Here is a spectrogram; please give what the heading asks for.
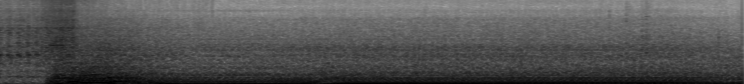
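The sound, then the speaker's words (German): A car pulls away and accelerates on a long drive. The engine rumble swells and its pitch climbs, then settles into a loud, steady drone, with a second brief rise partway through. “Fahren wir mal los.”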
